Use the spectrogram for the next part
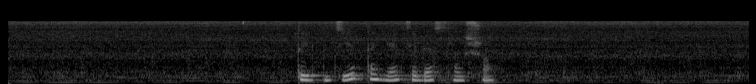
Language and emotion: Russian, neutral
